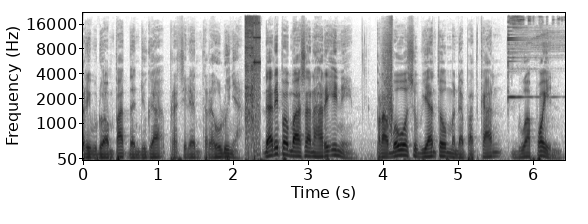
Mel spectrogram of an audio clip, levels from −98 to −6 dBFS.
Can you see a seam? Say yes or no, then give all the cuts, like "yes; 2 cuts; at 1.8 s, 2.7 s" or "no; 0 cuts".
yes; 1 cut; at 2.2 s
